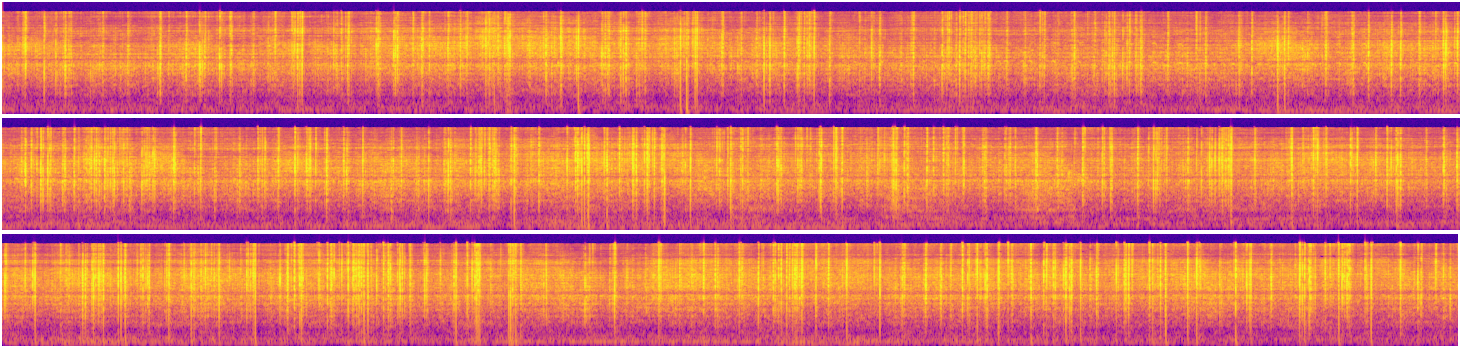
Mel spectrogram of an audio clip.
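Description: Stick (shielded metal arc) welding arc crackling steadily as a flux-coated electrode burns along a steel joint, with no break in the arc.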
